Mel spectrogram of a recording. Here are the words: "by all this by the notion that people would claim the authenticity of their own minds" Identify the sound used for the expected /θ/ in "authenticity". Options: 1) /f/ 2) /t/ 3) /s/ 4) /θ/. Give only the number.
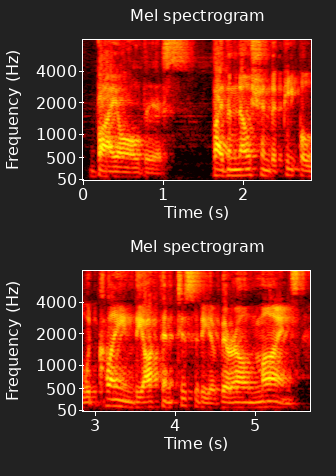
4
